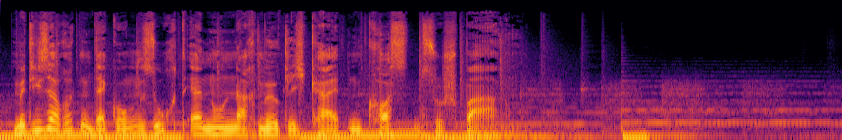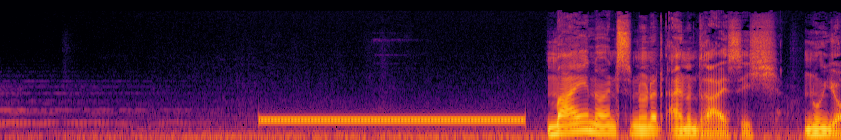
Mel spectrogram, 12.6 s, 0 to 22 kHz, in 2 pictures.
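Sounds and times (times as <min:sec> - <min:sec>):
speech: 0:00.1 - 0:04.0, 0:10.4 - 0:12.6
phone line electronic ringing tone while waiting for answer: 0:08.2 - 0:10.3.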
